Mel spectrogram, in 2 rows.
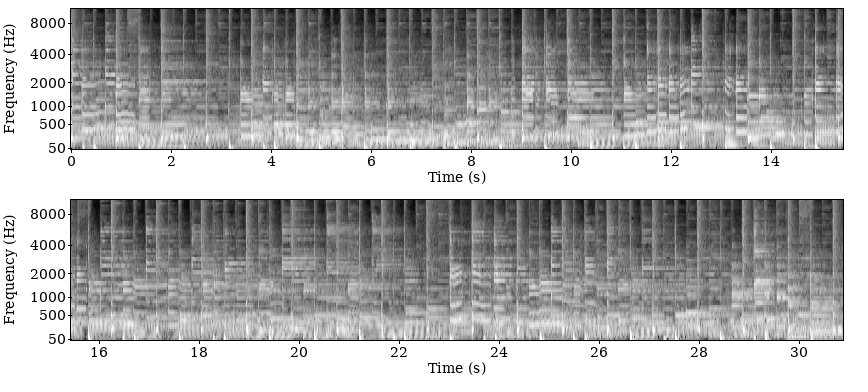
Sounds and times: Music: 0.0 - 30.8.

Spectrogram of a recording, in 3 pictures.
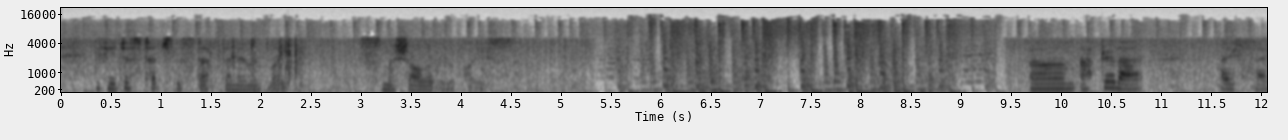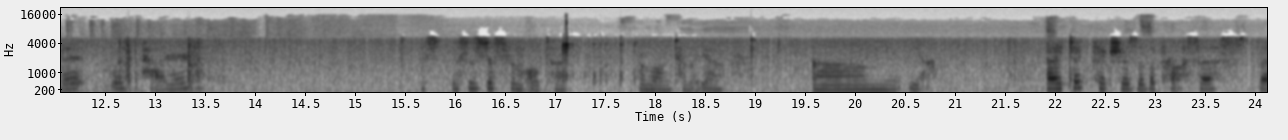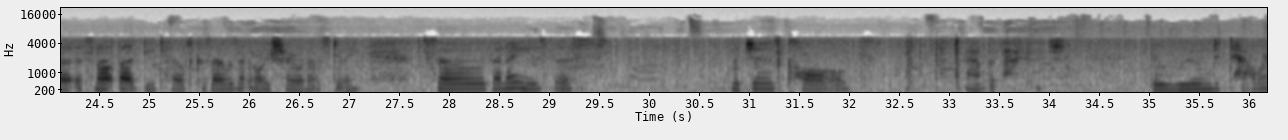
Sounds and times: Inside, small room: 0.0 - 36.1
Speech: 0.1 - 2.4, 3.0 - 4.6, 9.7 - 10.8, 11.6 - 13.6, 15.6 - 17.1, 17.8 - 18.8, 19.6 - 20.8, 21.9 - 36.1.

